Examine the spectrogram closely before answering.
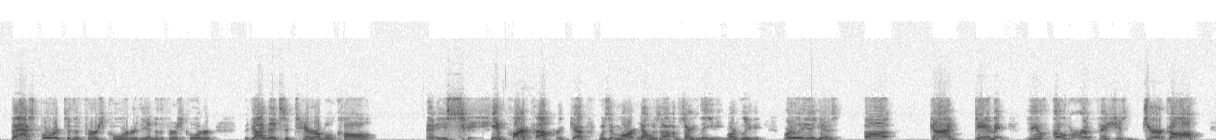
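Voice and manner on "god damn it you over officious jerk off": very high, furious, drawn-out screaming outburst. Retelling Marv Levy's reaction to a terrible call, imitating Marv Levy screaming. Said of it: "He's screaming".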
